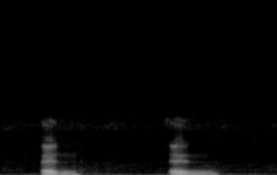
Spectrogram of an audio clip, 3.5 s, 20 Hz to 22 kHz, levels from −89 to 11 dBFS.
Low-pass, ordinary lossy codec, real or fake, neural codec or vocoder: 7.2 kHz; Opus, 32 kbps; real; none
